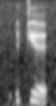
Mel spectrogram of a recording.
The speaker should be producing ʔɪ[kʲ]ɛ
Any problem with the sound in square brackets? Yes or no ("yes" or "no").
no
